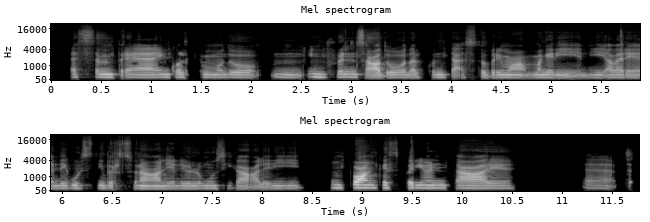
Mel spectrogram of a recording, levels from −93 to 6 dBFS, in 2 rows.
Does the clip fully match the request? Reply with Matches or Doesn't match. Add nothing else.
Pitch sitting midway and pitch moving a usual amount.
Doesn't match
